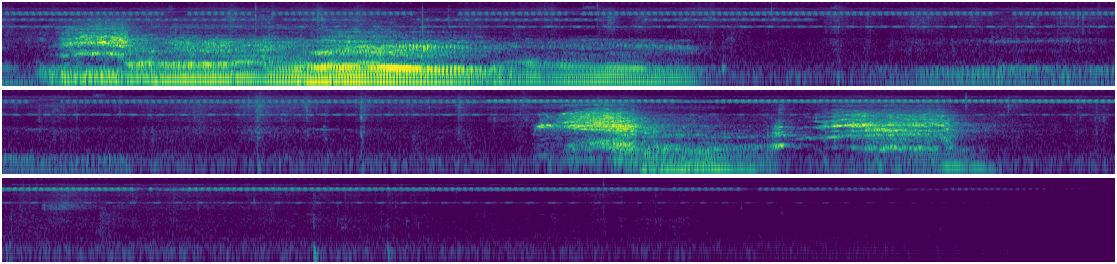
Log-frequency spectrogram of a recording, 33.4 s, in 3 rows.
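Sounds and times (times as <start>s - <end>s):
elephants: 0.0s - 7.4s, 8.2s - 23.6s.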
